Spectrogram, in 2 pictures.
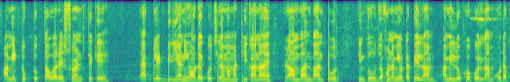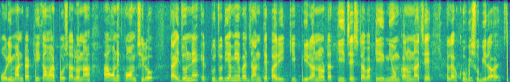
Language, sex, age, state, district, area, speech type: Bengali, male, 18-30, West Bengal, Paschim Bardhaman, urban, spontaneous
